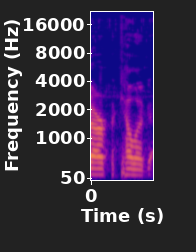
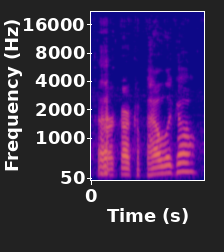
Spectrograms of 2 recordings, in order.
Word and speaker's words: archipelago: Japanese there I know and I think you mispronounced it too did I I'm sure I did my apologies to the island our patella Arctic Archipelago archipelago thank you oh man my wife constantly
